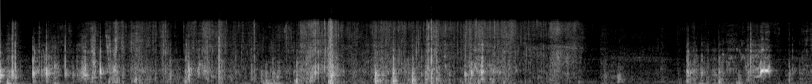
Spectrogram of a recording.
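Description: Crinkling, rustling and crackling of a sealed trading-card box's plastic wrap and cardboard being torn open and handled by gloved hands. It is dense for about six seconds, goes quiet briefly, then a few sharper handling sounds come near the end.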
